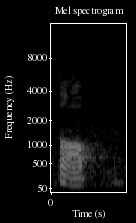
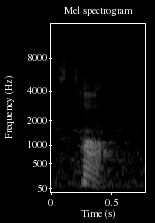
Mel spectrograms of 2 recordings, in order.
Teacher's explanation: Bunyi ti di kata top lebih keras dibanding di stop tapi maknanya tetap sama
